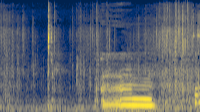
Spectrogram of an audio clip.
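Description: Crinkling and rustling of a yarn ball's packaging and label as it is turned in the hands, with a sharp click about a second in. A drawn-out, steady hummed "hmm" runs for about a second in the middle while the label is read.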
